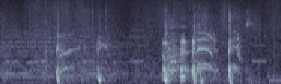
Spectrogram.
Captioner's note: Randolph coughing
